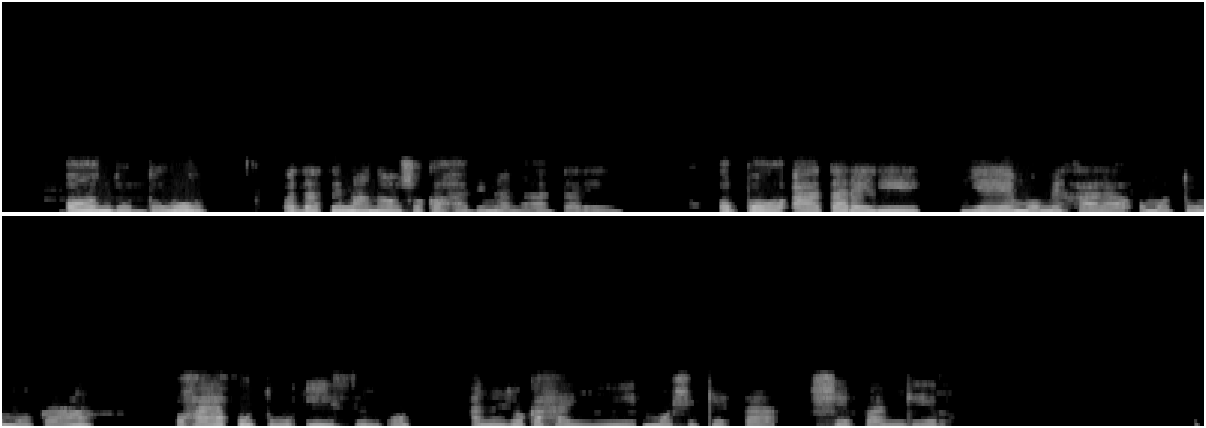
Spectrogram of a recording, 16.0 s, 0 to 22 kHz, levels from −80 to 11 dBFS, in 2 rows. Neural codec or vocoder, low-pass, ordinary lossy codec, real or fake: none; 5.4 kHz; Opus, 16 kbps; real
